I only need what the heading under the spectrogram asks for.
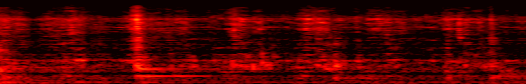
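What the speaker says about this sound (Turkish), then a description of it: "başamel sosumuz kaynayana kadar karıştırıyoruz" A utensil stirs béchamel sauce in a pot on the stove, giving soft, irregular scraping and swishing strokes with a sharper tick where it knocks the pot's side; quiet and close, with no speech.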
